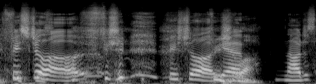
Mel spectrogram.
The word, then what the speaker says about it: fistula: Like there's a whole bunch of other complications that you've had with like was it fiscus? How do you say it? Fistula. That's it. Fistula.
